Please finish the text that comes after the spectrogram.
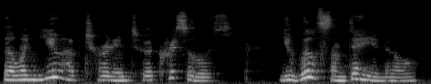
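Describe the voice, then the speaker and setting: A woman's voice: mid-range voice, lively intonation, moderate pace, warm tone, natural voice. A woman voicing a polite, puzzled little girl in a fairy tale, speaking earnestly with some hesitation. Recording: roomy echo, distant from mic.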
